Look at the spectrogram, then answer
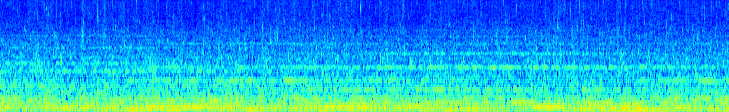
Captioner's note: water trickling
